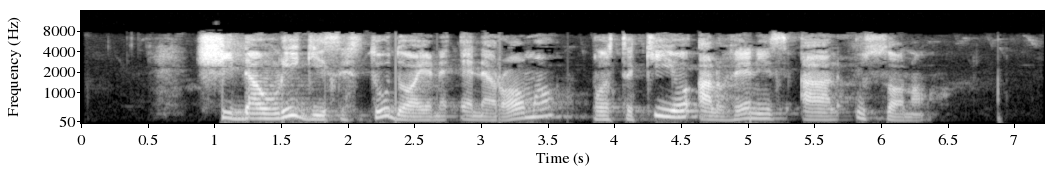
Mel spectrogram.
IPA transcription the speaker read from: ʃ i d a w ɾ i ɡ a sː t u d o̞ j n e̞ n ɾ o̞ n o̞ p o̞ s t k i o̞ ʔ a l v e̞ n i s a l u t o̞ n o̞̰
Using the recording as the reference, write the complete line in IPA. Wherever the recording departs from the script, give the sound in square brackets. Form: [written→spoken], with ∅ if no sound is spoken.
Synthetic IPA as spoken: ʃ i d a w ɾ i ɡ [a→i] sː t u d o̞ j n e̞ n ɾ o̞ [n→m] o̞ p o̞ s t k i o̞ ʔ a l v e̞ n i s a l u [t→s] o̞ n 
